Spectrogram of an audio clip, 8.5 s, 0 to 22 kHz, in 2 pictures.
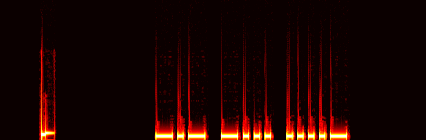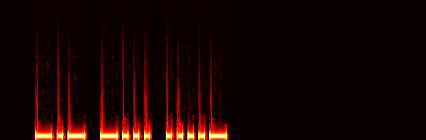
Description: Morse code, heard as a keyed tone, about 22 wpm, 700 Hz. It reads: KB4 KB4
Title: USA Call Sign Prefixes - Repeated 2x - 22wpm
